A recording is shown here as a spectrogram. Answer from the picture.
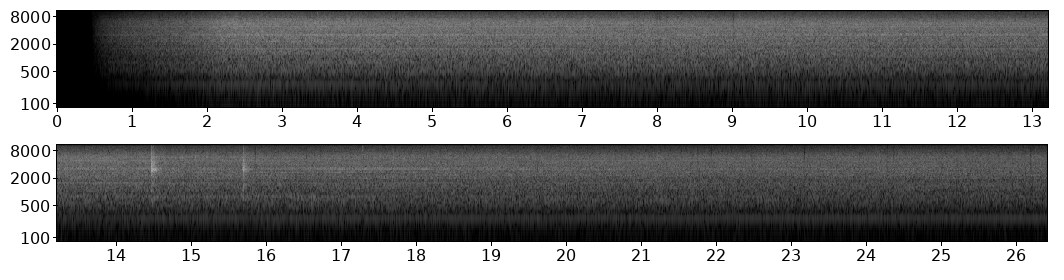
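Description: A steady fan-like hum and hiss with one low steady tone. It fades in over the first two seconds and slowly grows quieter. Two short high pings come about a second apart near the middle.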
